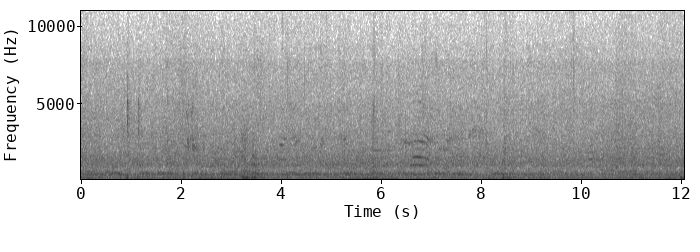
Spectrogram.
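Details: Honey bees droning at an opened garden hive under inspection, the hum partly masked by low rumbling and handling thumps, with a short rising bird-like whistle midway.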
